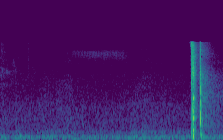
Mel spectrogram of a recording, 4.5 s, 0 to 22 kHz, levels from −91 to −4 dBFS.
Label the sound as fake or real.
real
